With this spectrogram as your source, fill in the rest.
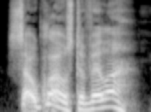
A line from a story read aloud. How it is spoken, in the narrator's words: the corporal cried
